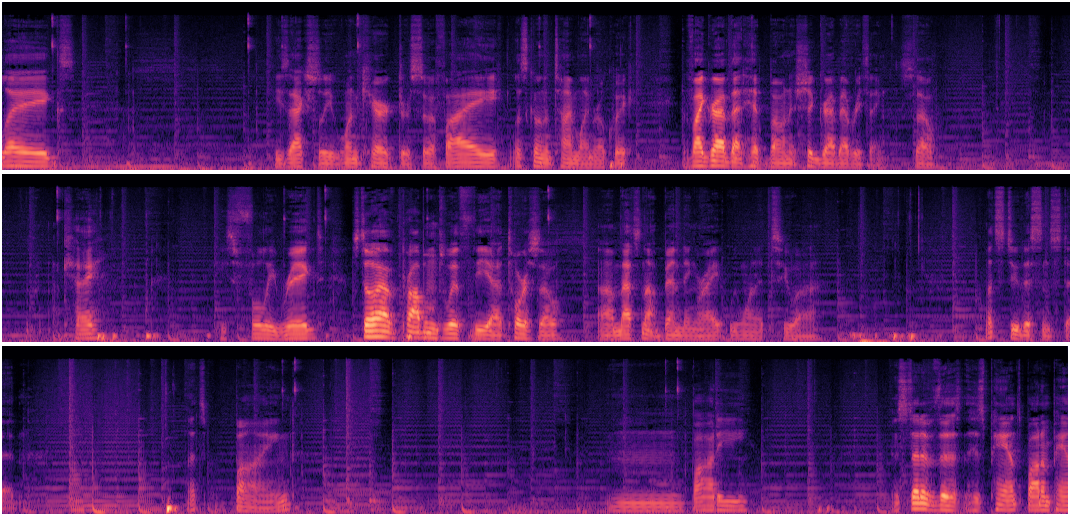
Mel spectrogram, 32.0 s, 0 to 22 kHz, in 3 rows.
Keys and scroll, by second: 6.1 t, 11.7 super+z, 14.7 z, 19.6 super+z, 23.0 b, 29.5 g.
